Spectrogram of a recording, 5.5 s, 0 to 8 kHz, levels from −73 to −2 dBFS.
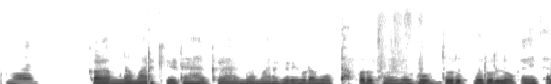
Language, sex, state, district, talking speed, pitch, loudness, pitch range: Marathi, male, Maharashtra, Nagpur, 165 wpm, 140 Hz, -26 LUFS, 135-145 Hz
